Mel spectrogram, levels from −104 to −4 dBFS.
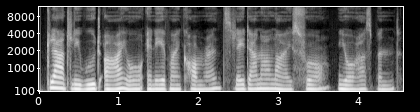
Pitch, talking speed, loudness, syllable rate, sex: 175 Hz, 200 wpm, -16 LUFS, 5.0 syllables/s, female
